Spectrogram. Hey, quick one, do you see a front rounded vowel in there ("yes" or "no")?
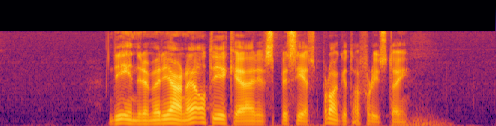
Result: yes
